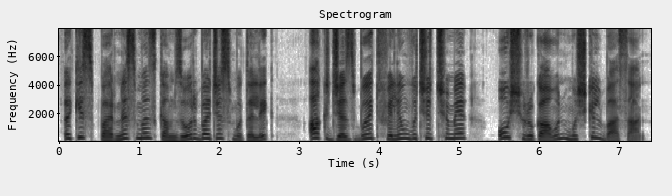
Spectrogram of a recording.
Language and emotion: Kashmiri, sad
